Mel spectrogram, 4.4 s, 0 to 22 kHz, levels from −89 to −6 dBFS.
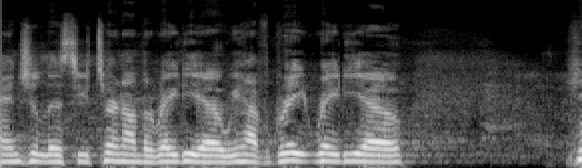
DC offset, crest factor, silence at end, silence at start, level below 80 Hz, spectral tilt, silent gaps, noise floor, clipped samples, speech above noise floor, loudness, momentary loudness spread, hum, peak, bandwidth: under 0.1%; 14 dB; 0 s; 0 s; -56 dBFS; -6.5 dB/octave; none; -51 dBFS; under 0.1%; 31 dB; -20 LUFS; 4 LU; none; -6 dBFS; 13 kHz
